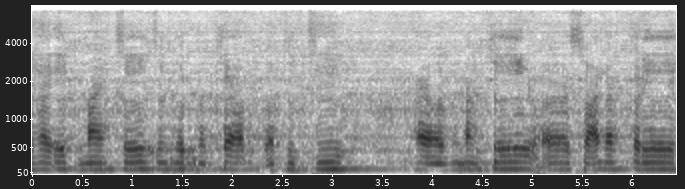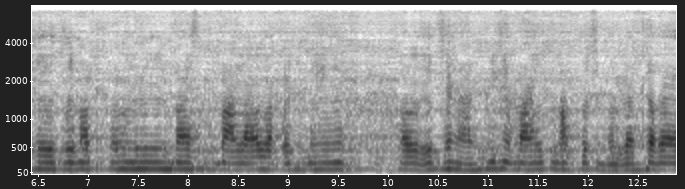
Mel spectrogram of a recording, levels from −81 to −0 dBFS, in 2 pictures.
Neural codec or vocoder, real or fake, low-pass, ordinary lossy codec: codec, 24 kHz, 1 kbps, SNAC; fake; 7.2 kHz; none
